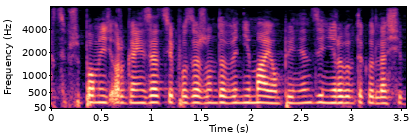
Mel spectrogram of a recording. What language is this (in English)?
Polish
